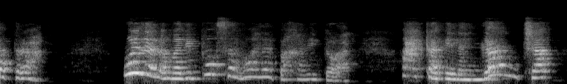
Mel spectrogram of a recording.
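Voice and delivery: put-on bright, lively voice reading to little children; storytelling for kids. A narrator's reading. Teacher telling kids the baby bird story, animated storyteller. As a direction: tell it like a bedtime tale for a class.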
